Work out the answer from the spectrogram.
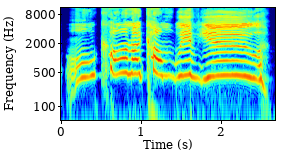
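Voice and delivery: put-on high, slow pleading boy. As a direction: beg like a whiny kid. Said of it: "pleaded Ben".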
